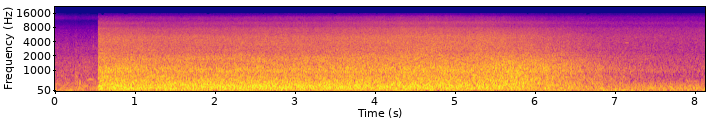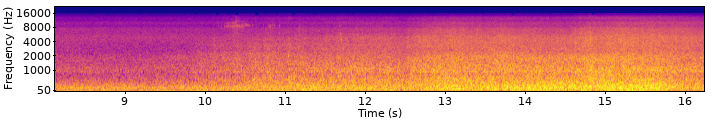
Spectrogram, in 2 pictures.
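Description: Ocean surf washing up the beach: a loud rush of breaking foam that eases off about six seconds in, then builds again with the next wave near the end.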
